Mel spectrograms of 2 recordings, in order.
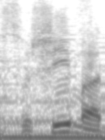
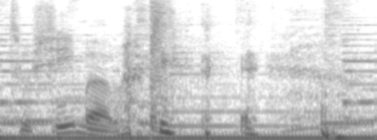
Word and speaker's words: Tsushima: Tsushima, the T is silent. I used to say Tsushima.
